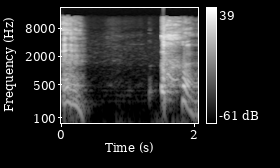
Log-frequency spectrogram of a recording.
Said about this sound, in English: I apologize, but you're going to hear some coughing. Can't talk for too long without either coughing or my throat drying out or whatever.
